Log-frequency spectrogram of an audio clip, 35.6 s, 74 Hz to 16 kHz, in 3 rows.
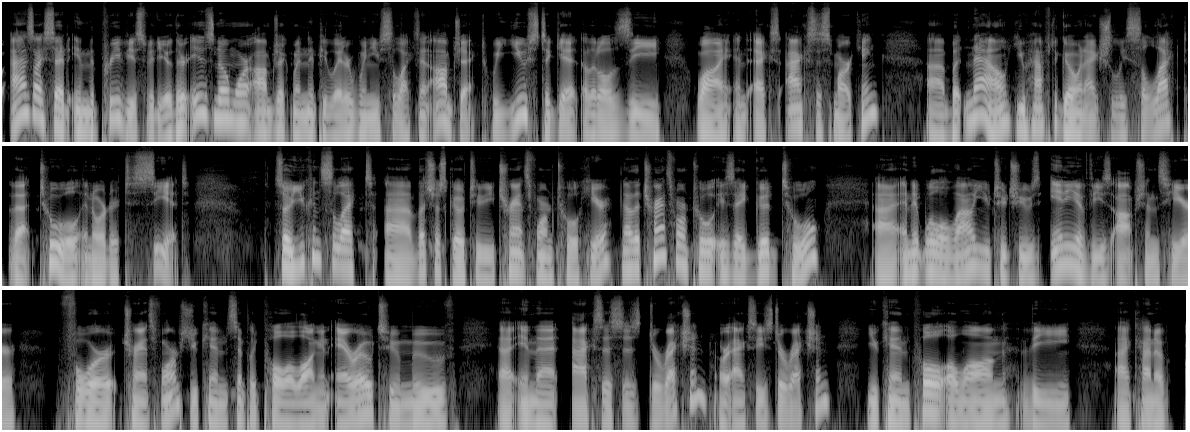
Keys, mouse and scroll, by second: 16.7 click, 18.2-19.0 scroll up 1, 19.0-25.7 middle drag, 25.7-27.2 drag, 27.2 right click, 30.2 click, 30.9 right click.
